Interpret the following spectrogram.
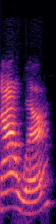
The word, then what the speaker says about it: hour: When the H is silent, for example, in an hour, we do not say an hour. So here the H is silent and it sounds like O.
